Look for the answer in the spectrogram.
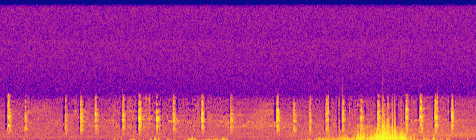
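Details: At a Chesapeake great blue heron nest, chicks being fed on a live cam give quick, sharp ticks repeated steadily, while a swelling rush of noise builds near the end.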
